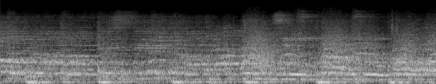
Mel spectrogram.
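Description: A choir of voices singing a melody together over a steady low drum beat.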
